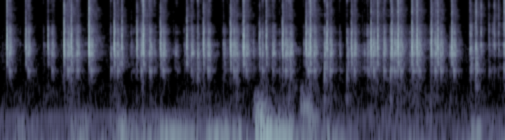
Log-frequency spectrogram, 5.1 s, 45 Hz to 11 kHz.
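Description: Fingertips tap rapidly near the touchpad and buttons of a white, hollow plastic PS4 controller resting on carpet. About two dozen quick, dry clicks and taps follow one another with almost no ring, bright and hollow-sounding with little low end.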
